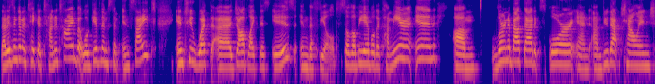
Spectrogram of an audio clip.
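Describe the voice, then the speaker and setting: The background is quiet as a woman uses a normal speaking voice at a fairly slow pace. Her intonation is lively. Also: fairly high pitch for a woman. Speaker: education company trainer. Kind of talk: webinar presentation.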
